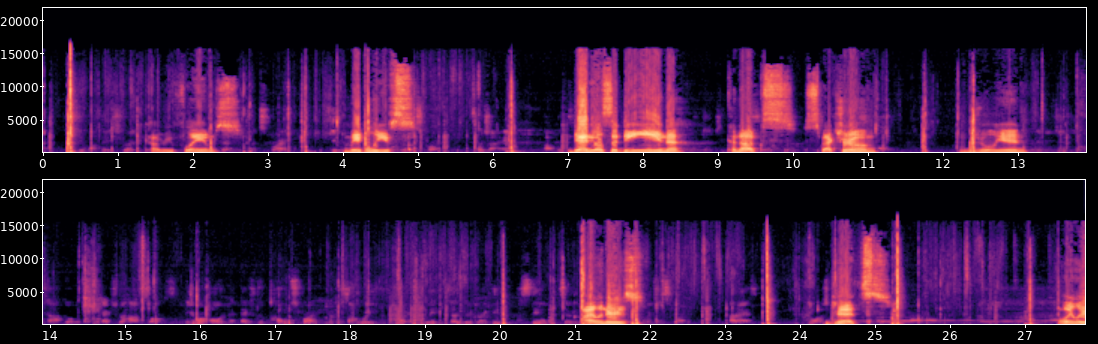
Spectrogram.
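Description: Trading cards slide and flick against each other in the hands.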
